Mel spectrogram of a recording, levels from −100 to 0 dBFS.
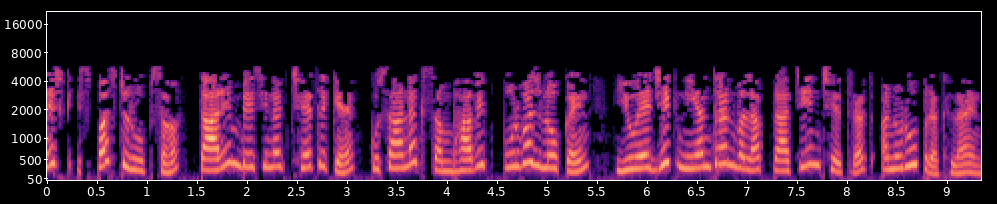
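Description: Throughout the speech, heavy MP3 compression is the likely cause of watery, swirling artefacts; a spectrogram shows nothing above 5.6 kHz and flickering gaps, consistent with a very low bitrate near 16 kbps.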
